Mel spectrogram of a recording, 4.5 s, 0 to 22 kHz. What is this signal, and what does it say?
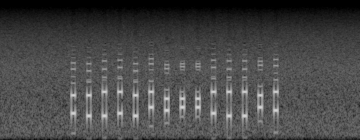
DTMF, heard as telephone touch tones, dialled by machine, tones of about 50 ms. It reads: 52362#7**63309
